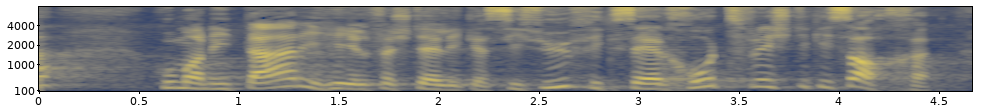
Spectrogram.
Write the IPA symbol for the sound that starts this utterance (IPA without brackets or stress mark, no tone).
h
